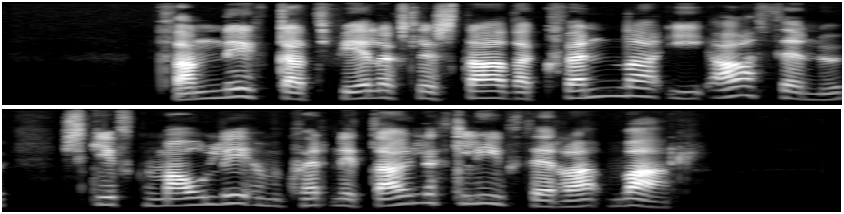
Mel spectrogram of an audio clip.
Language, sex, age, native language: Icelandic, male, 40-49, Icelandic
